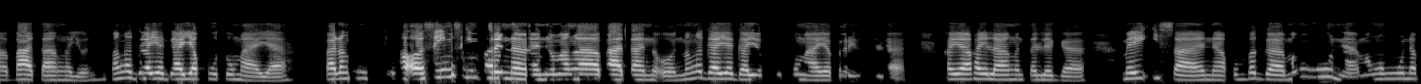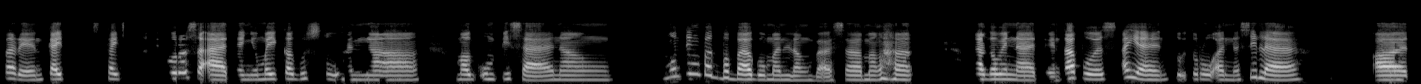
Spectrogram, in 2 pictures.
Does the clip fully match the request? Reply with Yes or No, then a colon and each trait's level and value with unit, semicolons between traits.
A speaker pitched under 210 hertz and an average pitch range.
No: high, 235 Hz; average, 3.9 semitones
